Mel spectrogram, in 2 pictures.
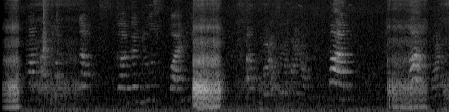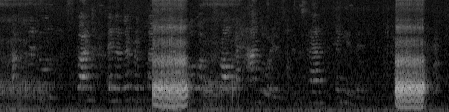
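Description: A sleeping Boston Terrier gives loud, harsh snores roughly every four to five seconds. Softer snuffling, wheezy breaths fill the gaps, and faint voices can be heard in the room.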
